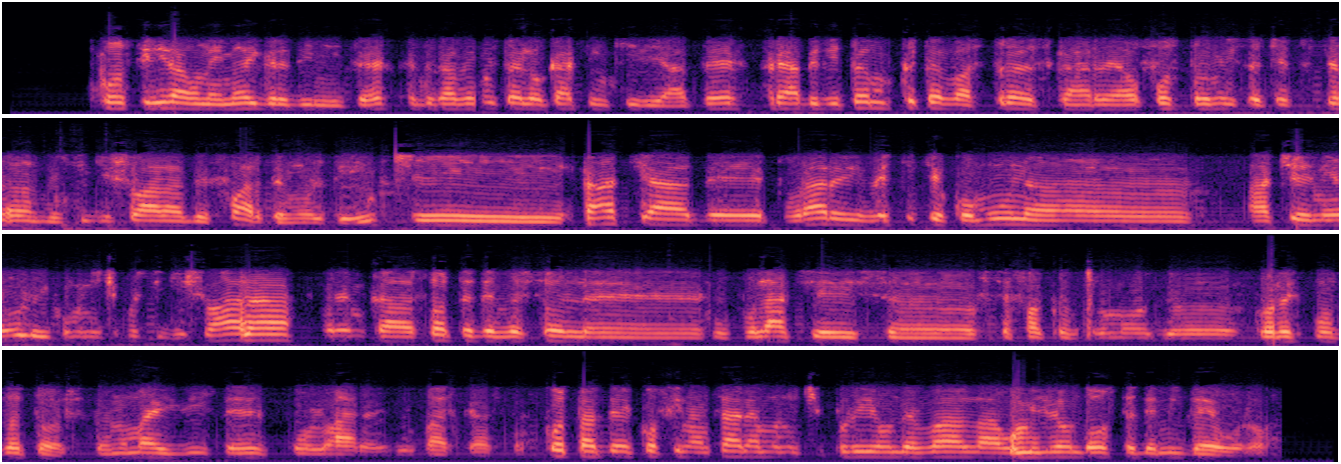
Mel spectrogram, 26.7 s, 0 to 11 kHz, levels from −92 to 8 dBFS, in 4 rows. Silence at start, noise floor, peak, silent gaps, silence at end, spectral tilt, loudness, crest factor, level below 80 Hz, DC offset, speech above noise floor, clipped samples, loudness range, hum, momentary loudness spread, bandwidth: 0.5 s; -36 dBFS; 0 dBFS; none; 0.35 s; -7 dB/octave; -16 LUFS; 16 dB; -60 dBFS; under 0.1%; 20 dB; under 0.1%; 4 LU; none; 10 LU; 4.1 kHz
